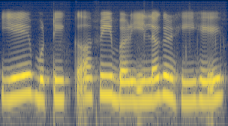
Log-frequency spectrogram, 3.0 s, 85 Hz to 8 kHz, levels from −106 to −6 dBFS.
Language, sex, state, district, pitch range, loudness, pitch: Hindi, female, Madhya Pradesh, Bhopal, 215-240 Hz, -15 LUFS, 230 Hz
